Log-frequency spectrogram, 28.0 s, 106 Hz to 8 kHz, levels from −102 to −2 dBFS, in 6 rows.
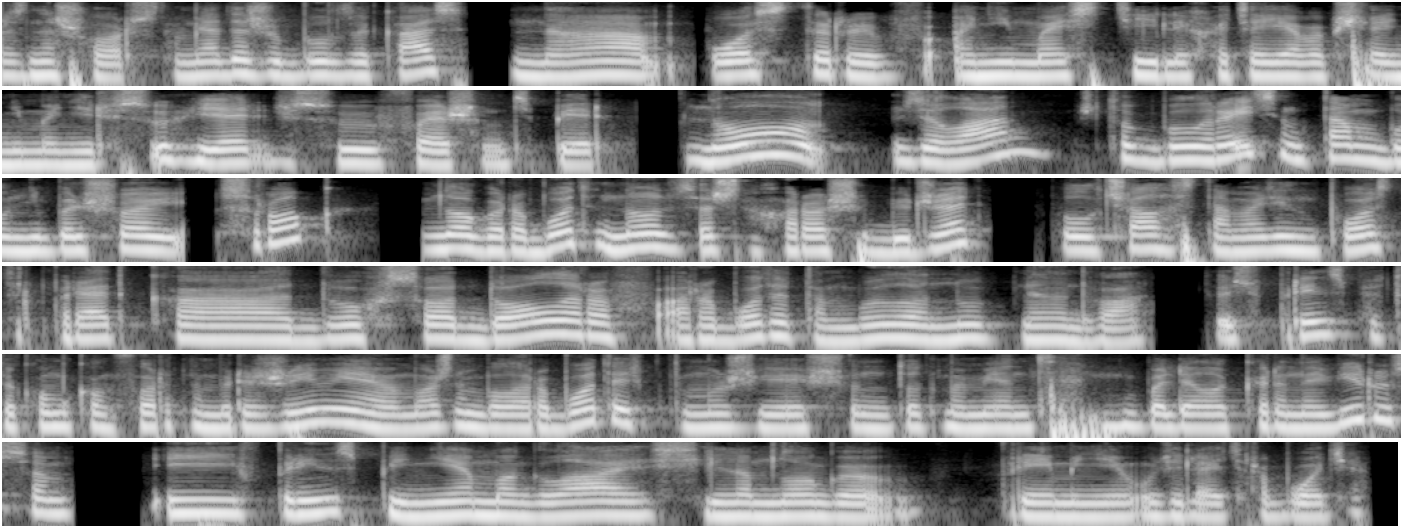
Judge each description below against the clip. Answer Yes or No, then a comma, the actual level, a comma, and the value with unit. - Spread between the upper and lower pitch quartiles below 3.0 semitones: Yes, narrow, 2.4 semitones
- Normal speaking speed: No, fast, 170 wpm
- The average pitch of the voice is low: No, high, 190 Hz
